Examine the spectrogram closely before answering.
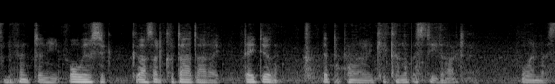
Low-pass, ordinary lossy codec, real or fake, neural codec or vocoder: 7.2 kHz; none; fake; codec, 16 kHz, 1.1 kbps, Voila-Tokenizer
